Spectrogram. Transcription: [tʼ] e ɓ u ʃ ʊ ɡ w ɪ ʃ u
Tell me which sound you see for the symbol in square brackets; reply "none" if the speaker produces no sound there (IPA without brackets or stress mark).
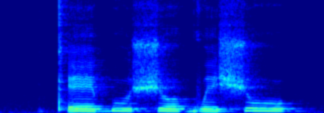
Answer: tʼ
